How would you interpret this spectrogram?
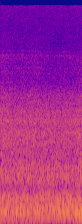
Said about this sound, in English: So come and join me. Sit here by the sea with me.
